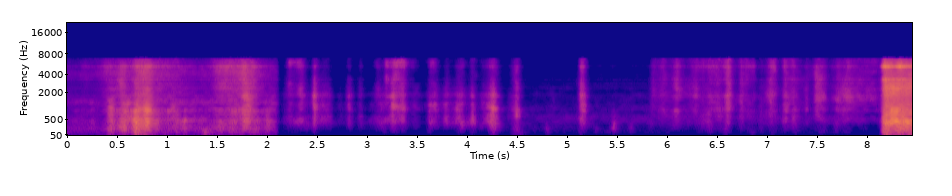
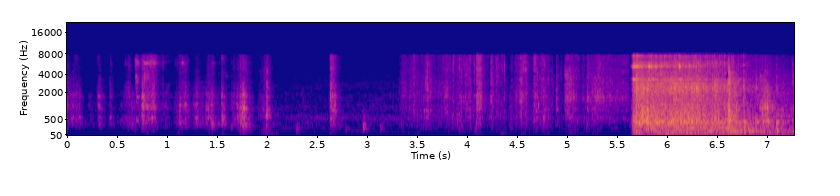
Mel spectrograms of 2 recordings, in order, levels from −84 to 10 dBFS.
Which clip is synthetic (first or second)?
first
